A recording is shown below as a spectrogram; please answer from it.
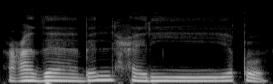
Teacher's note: ان میں قاف پر سکون تو قاف پر قلقلہ کریں گے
